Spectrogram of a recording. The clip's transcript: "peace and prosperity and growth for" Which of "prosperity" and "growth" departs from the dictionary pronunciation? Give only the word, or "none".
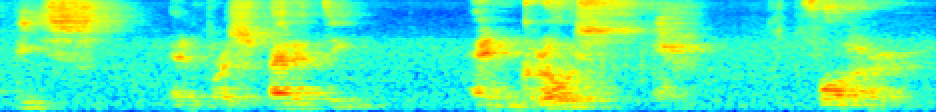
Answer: growth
